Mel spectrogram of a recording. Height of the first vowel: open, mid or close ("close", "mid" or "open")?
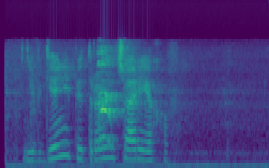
close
